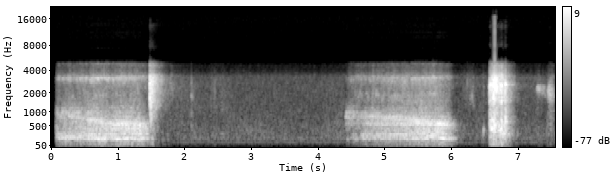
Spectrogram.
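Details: Man filmed by his girlfriend while asleep after a hard day: loud, long, rattling inhaled snores, each about one and a half seconds, separated by silent pauses; deep, heavy snoring.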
